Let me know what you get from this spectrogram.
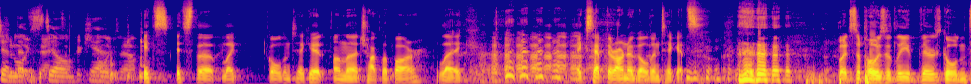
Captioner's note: audience Laughter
